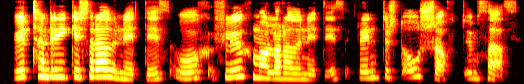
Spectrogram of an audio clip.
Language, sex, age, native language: Icelandic, female, 40-49, Icelandic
